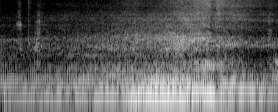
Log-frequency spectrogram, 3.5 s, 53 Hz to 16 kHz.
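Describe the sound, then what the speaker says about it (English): A Honda enduro motorcycle riding past on a city street in the Sukhumvit Soi 36 area of Bangkok, its engine note swelling louder as it nears and then easing away. "A Honda or whatever? Yeah, nice Enduro"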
